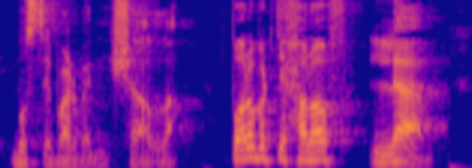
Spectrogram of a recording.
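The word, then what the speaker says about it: لام: পরবর্তী হরফ লাম। লাম হরফটি উচ্চারণের ক্ষেত্রে অবশ্যই বারিক হবে এবং তিন আলিফ টেনে পড়তে হবে। আপনারা আমার সাথে বলুন। লাম লাম হরফটির মাখরাজ হলো জিহ্বার আগার কিনারা।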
